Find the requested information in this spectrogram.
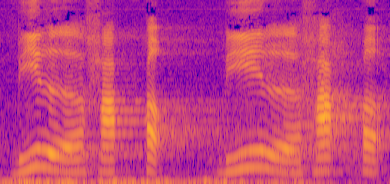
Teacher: karena ada tasdid maka pantulan kita harus lebih kuat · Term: huruf Qalqalah, huruf qalqalah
